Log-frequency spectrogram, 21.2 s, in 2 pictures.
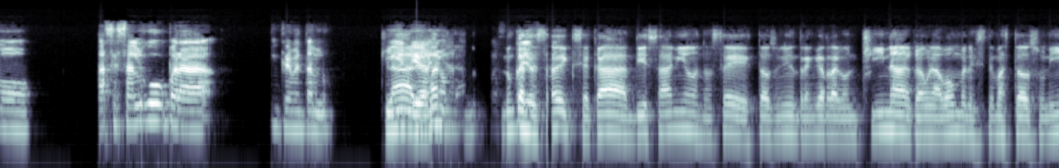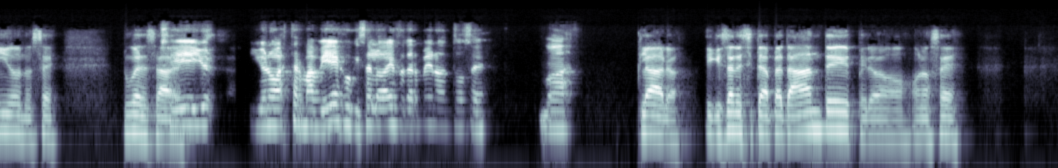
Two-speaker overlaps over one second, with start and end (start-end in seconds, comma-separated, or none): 3.9-5.5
